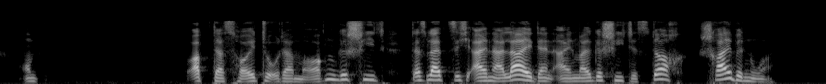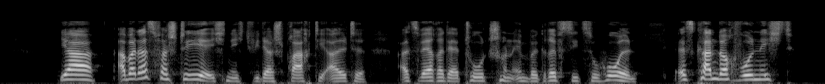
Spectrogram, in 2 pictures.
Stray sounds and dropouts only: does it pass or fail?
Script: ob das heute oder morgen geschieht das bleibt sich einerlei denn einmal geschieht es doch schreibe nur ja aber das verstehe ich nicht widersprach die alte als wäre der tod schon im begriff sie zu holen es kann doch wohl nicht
pass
